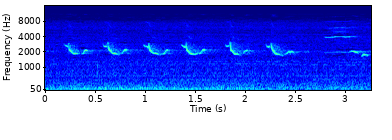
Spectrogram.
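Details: Northern mockingbird singing while preening among Florida native plants in 2005: a loud downslurred phrase, dropping then levelling, repeated six times about every 0.4 seconds, then a thin high whistle, over faint background hiss.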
